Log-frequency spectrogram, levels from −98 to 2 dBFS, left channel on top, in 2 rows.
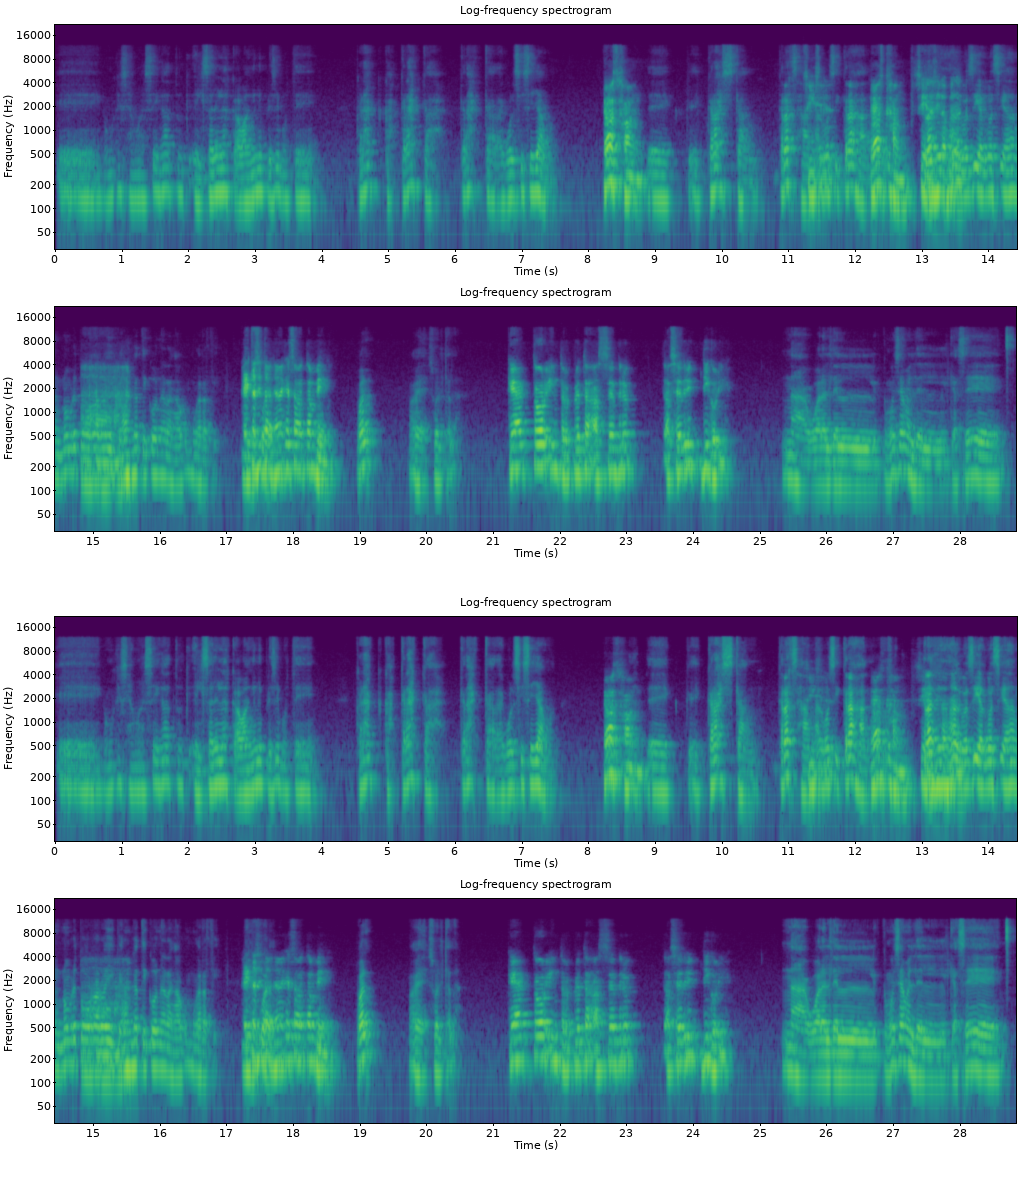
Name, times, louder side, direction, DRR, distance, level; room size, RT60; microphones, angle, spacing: voice 1, 0.0-3.9 4.5-5.8 6.1-7.5 8.6-9.2 9.5-10.5 10.8-12.6 13.0-16.9 17.3-17.7 18.9-19.2 19.7-20.5 25.3-28.7, right 3 dB, 40° right, 0.8 m, -29 dB
voice 2, 8.2-8.9 11.3-11.6 12.2-13.4 14.8-15.6 17.2-18.6 21.2-23.1 23.6-24.5, left 2 dB, 60° left, 1.2 m, -24 dB
13.5 x 8.9 x 2.9 m
head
